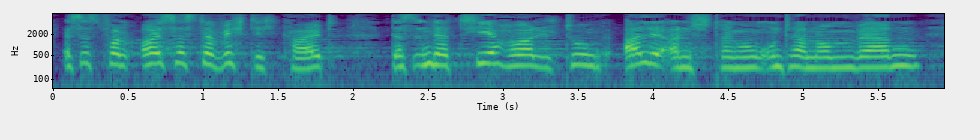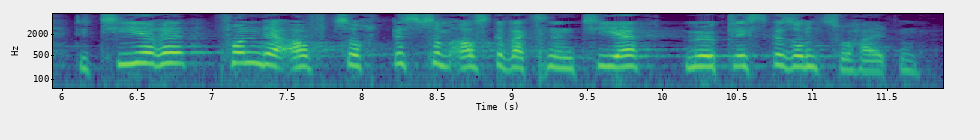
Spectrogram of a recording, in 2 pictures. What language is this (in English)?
German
